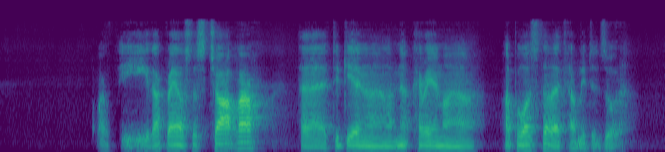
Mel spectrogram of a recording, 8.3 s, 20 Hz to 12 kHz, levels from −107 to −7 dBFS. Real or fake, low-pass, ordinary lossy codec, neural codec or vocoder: fake; 7.2 kHz; none; codec, 16 kHz, 0.5 kbps, FunCodec, trained on LibriTTS, 25 frames a second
